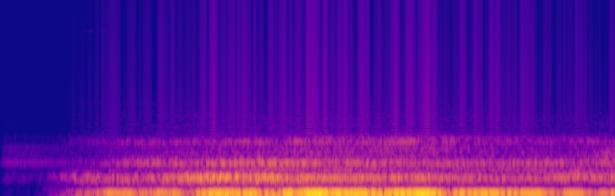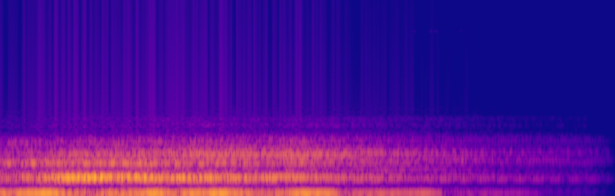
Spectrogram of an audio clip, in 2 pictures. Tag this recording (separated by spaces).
artificial drone multisample pad soundscape space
